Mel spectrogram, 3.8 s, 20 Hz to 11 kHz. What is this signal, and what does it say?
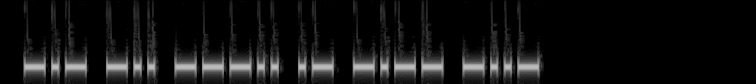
Morse code, heard as a keyed tone, about 36 wpm, 700 Hz. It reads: KD8AYX
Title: USA Callsign DE Callsign 35wpm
